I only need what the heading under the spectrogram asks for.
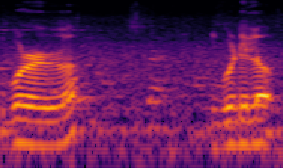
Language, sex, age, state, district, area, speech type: Telugu, male, 45-60, Andhra Pradesh, Bapatla, urban, spontaneous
